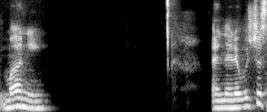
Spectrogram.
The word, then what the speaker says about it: Muni: was like that's dope you should pronounce it money and then it was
